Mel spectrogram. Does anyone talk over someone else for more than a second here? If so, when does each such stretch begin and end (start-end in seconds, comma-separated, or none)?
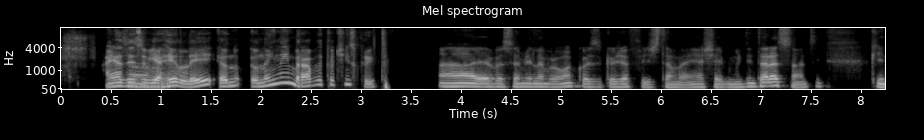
none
